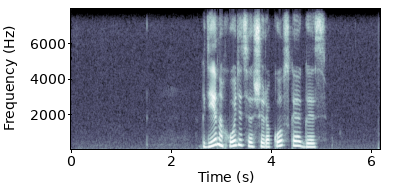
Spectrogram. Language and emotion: Russian, neutral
